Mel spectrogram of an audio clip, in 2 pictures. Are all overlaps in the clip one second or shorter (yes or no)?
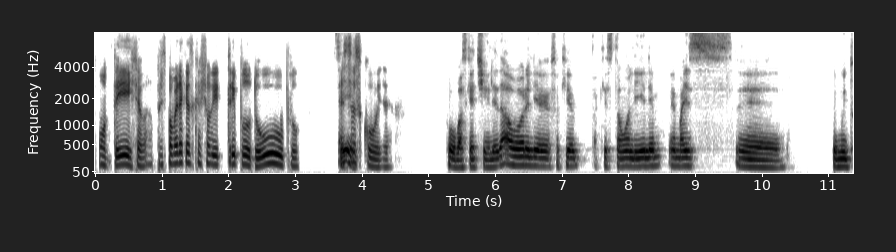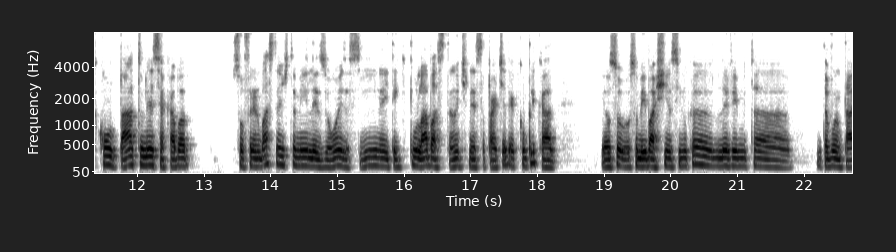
yes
